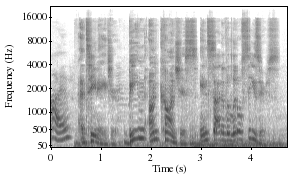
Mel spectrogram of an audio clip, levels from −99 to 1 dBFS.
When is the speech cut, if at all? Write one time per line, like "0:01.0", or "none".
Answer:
0:01.7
